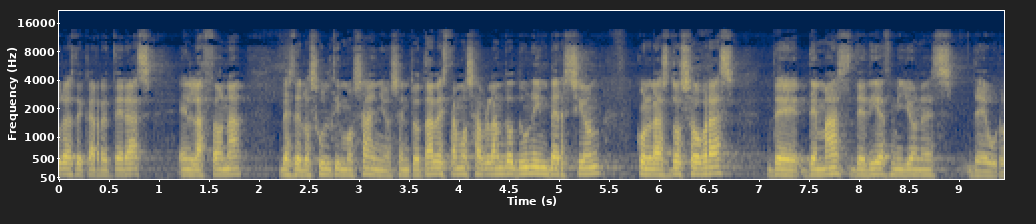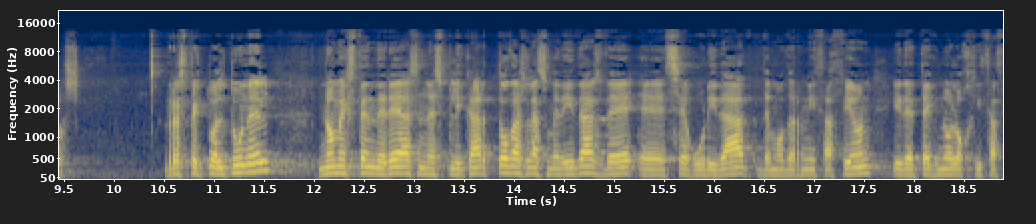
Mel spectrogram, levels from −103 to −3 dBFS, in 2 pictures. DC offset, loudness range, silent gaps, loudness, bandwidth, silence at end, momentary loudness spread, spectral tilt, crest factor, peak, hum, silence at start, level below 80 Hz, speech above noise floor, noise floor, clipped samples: under 0.1%; 5 LU; none; -22 LUFS; 14 kHz; 0 s; 9 LU; -4 dB/octave; 20 dB; -2 dBFS; none; 0 s; -64 dBFS; 38 dB; -59 dBFS; under 0.1%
